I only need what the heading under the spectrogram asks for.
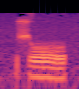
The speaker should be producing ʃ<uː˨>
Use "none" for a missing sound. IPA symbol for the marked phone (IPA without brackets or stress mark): oː˨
